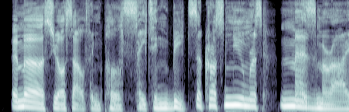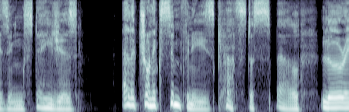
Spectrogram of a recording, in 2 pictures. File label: voiceover commercial short theme park monster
